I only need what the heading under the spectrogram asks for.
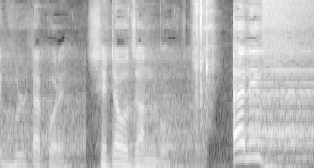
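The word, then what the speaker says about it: ألف: আলিফ, শেষের ফাটা দেখছেন নি কি করছি, এটা করতে হবে। আলিফ, ফায়ের আওয়াজটাকে চালু রাখতে হবে।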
